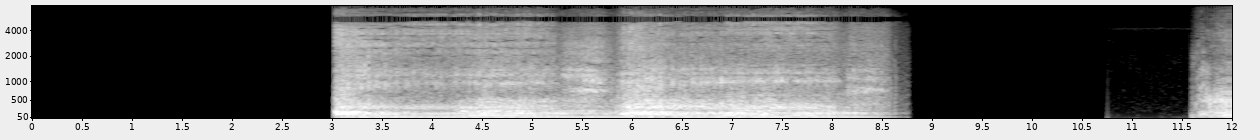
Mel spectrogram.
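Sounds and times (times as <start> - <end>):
tiger roaring: 3.1 - 8.8, 11.6 - 12.0.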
